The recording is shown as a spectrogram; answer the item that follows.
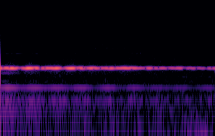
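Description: A sustained high pure tone from a water-filled wineglass rubbed at the rim, held steady. Underneath it, a lower out-of-tune guitar note rings on and slowly dies away.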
